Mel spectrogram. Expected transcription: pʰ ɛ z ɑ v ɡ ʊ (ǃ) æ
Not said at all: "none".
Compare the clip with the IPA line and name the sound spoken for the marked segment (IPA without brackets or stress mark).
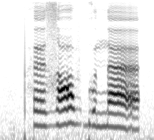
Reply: n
